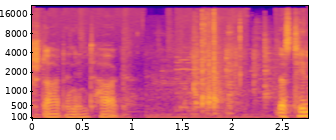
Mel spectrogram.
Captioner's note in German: Telefon klingelt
